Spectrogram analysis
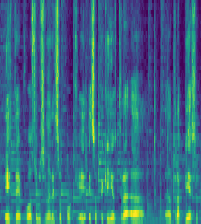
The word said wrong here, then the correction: tropiezos: ¿cómo se dice? Se dice tropiezos.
